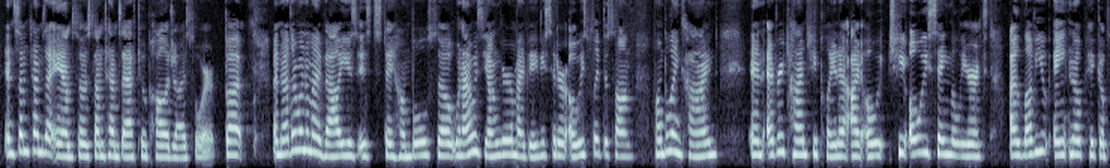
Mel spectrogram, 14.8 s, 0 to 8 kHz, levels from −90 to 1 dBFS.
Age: 10-29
